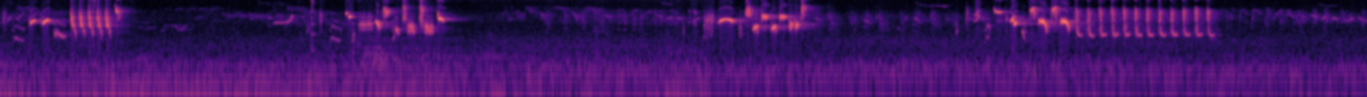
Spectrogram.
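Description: A songbird singing in four separate phrases of quick chirps and trills, each a second or two long with pauses between. The last and longest phrase, near the end, is a rapid even trill.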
